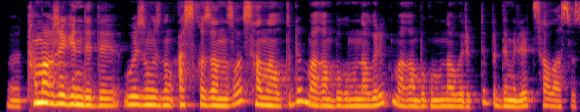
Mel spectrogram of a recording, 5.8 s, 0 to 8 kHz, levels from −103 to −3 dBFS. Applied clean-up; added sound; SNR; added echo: none; none; none; none.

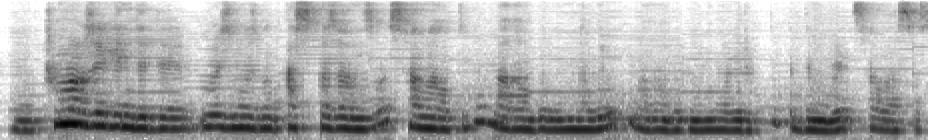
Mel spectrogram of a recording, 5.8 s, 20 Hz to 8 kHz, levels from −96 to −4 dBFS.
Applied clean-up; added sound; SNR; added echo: neural separator model SepFormer DNS4.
